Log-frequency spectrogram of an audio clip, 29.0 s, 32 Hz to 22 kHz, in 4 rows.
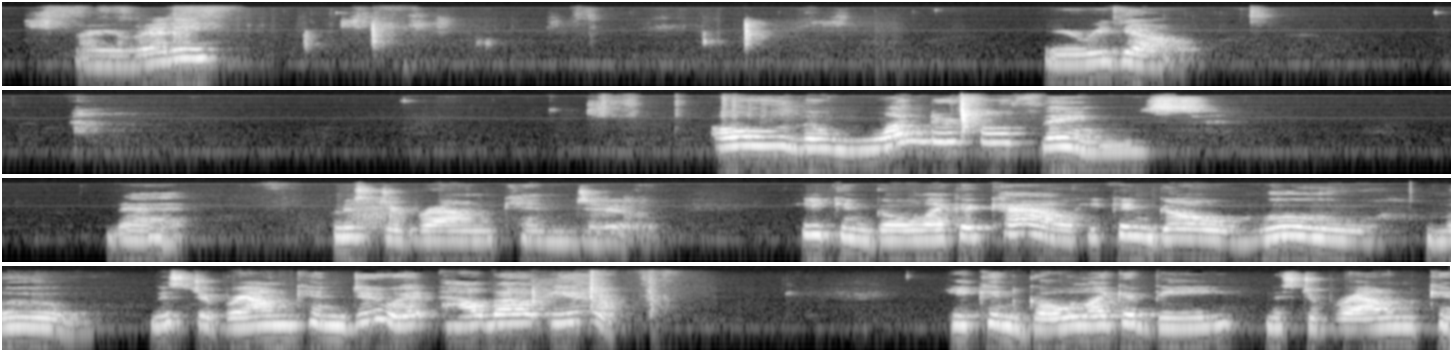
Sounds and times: Speech: 0.2 - 1.2, 5.2 - 6.0, 10.8 - 13.4, 15.0 - 15.5, 16.2 - 17.8, 18.5 - 24.8, 26.5 - 28.9.

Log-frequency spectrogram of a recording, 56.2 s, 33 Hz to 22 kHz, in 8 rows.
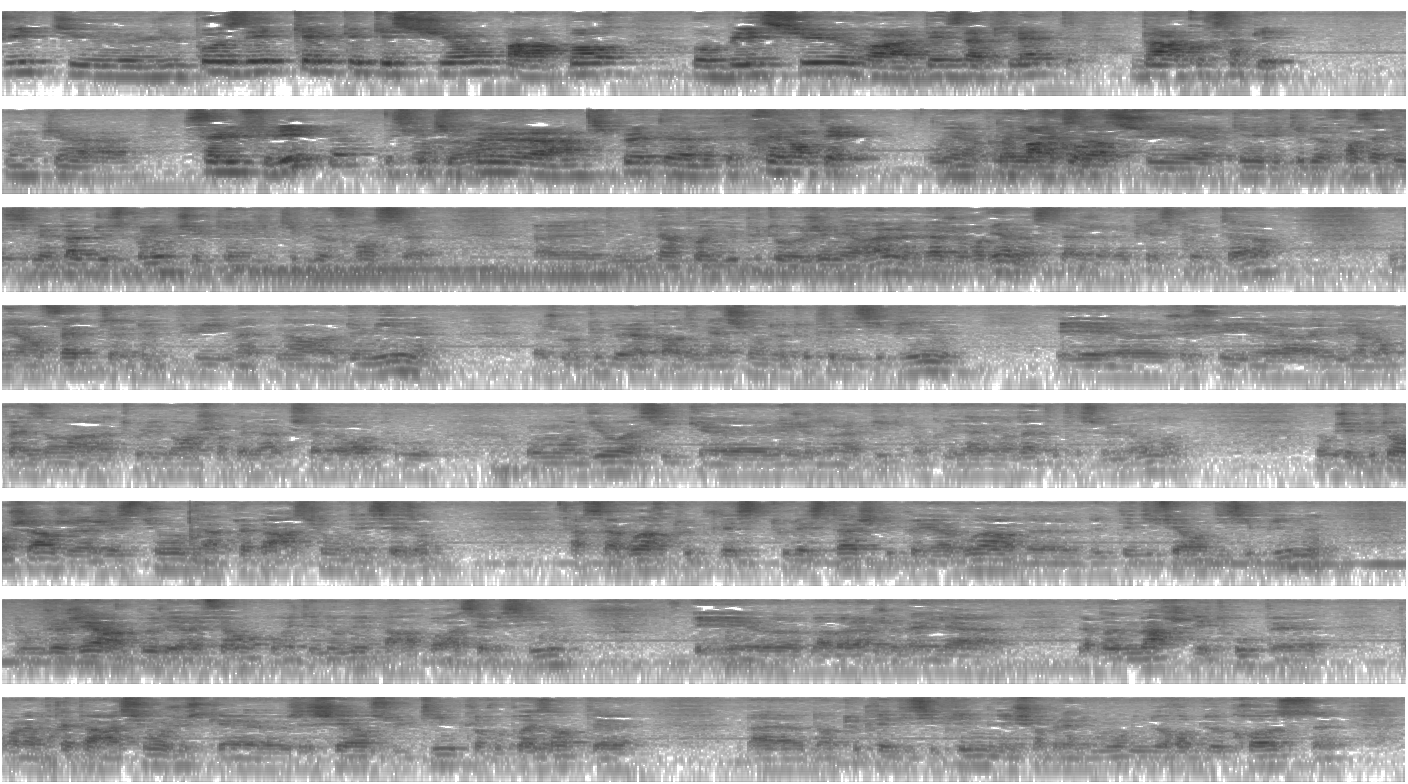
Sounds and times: Speech: 0.0 - 55.9
Inside, small room: 0.0 - 56.1.

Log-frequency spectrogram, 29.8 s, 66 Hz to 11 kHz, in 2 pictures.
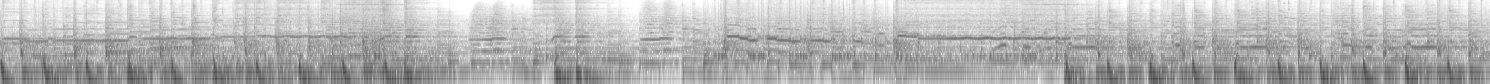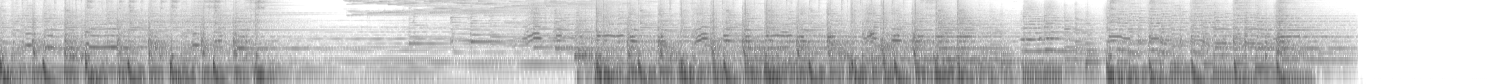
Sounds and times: Music: 0.0 - 28.5.

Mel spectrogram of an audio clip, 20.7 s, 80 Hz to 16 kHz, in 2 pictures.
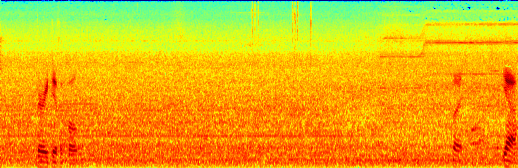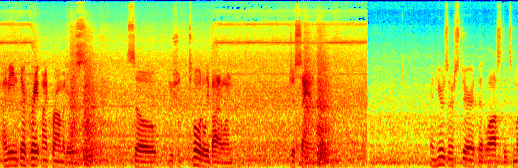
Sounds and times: Speech: 0.7 - 1.6, 9.0 - 9.3, 10.0 - 12.2, 12.9 - 15.0, 16.2 - 16.8, 19.0 - 20.7.

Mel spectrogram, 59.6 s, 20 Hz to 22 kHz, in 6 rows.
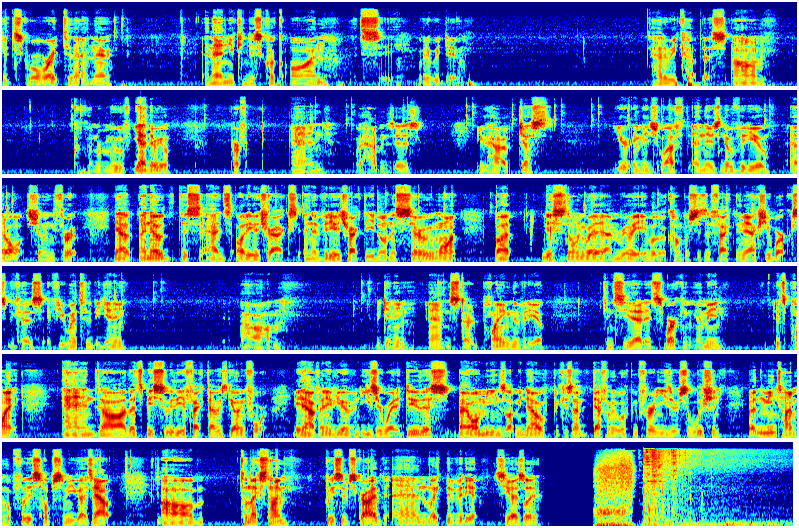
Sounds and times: Speech: 0.0 - 1.5, 2.5 - 6.0, 8.1 - 9.7, 10.8 - 12.1, 12.8 - 15.3, 15.9 - 16.9, 17.6 - 31.4, 32.6 - 33.5, 34.3 - 36.6, 37.3 - 56.5.

